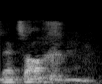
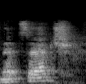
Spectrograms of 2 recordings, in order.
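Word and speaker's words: Netzach: right in this Hebrew it says netsock that is pronounced Nets off not net satch and Victory so that's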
